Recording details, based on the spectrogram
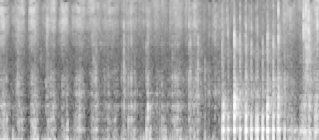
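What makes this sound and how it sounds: Long nails scratch and tap a small orange and cream striped mini pumpkin with a hard ribbed rind, held up close to the mic. Soft, low scratching patter fills the first part, then a quick run of about ten sharp taps rings with a short, hollow tone before the scratching resumes.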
